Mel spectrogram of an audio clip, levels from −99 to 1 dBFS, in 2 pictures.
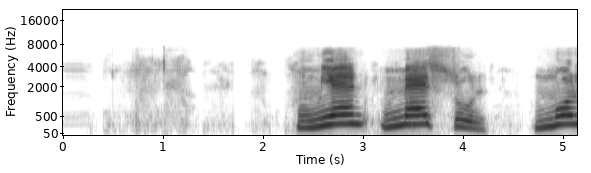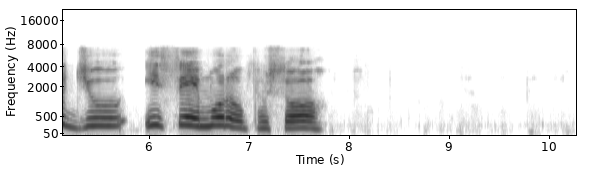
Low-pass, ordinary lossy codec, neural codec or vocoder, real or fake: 7.2 kHz; AAC, 48 kbps; codec, 16 kHz, 4.8 kbps, FACodec; fake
